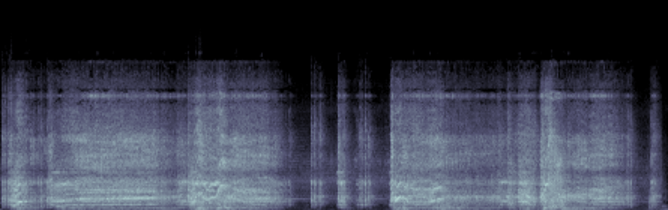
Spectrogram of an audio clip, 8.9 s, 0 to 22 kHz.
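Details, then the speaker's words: Arrma Kraton 1/8 scale 6S RC truck after rear differential replaced with a sturdier one with no play: loud bursts of rising and falling motor whine with gear hiss; the earlier clicking is gone. "It's hard to tell in the video with the sound, but it no longer has that clicking sound. It's just a loud truck, but yep, it sounds much better, and that clicking sound is gone, so it's a success."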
